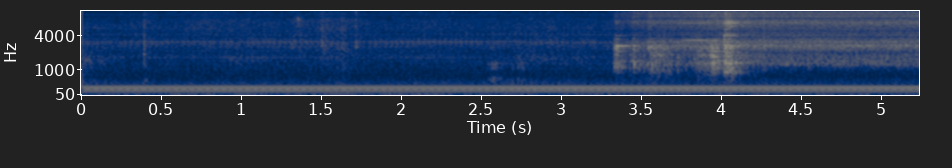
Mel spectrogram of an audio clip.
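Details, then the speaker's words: Rapido GWR 44xx DCC-sound model loco running on analog DC control on a rolling-road test track: a steady, even buzz at one pitch under the loco sounds comes from the DC controller feeding the track. "So interestingly, if you can hear buzzing there, that's because I've got my DC controller connected to the test track, which I used to run in locos on rolling road."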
